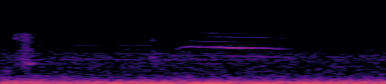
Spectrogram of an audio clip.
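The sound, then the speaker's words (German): A cat meowing, with thin, faint high-pitched meows over a steady low rumbling background noise. “Katze. Ist eine Katze. Ja, ist eine Katze.”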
